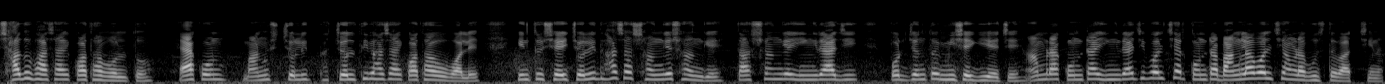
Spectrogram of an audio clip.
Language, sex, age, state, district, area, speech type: Bengali, female, 45-60, West Bengal, South 24 Parganas, rural, spontaneous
